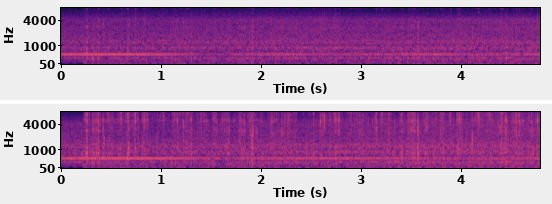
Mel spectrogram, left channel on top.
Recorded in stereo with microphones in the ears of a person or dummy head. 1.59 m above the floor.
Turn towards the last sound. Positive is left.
turn(degrees=-60)  # may be behind; listen again after turning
